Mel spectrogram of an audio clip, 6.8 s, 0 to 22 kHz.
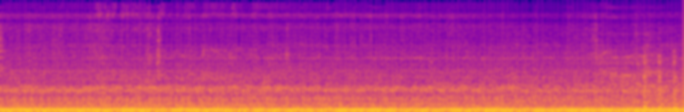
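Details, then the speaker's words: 1979 Volare wagon showing 70,000 miles on the odometer, run after 4 years sitting in a junkyard, with a swapped carb, plug wires, coil and alternator: a heavy, uneven, lumpy rumble at idle. It is running really rough, with a leak and a Freon smell; the cause is not yet found. "A van usually takes about 15 minutes before it does anything. But this thing's really rough."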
